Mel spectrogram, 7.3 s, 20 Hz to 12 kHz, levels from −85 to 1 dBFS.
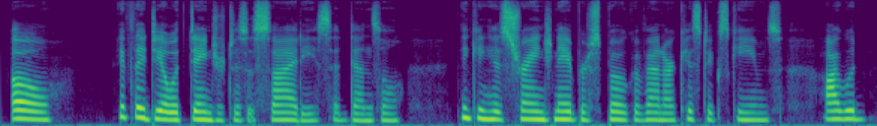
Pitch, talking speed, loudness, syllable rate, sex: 205 Hz, 165 wpm, -19 LUFS, 5.5 syllables/s, female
